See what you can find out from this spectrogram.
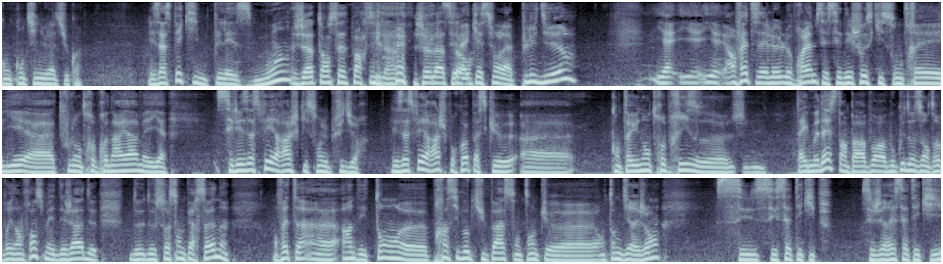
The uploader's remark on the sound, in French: En direct du salon Go Entrepreneurs.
